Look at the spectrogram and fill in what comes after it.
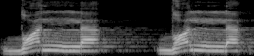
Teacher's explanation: ضاد کو موٹا بھی پڑھیں گے، اور ضاد کو لام میں ملائیں گے، اور لام کو پھر الحال پڑھیں گے، اکیلے پڑھیں گے.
